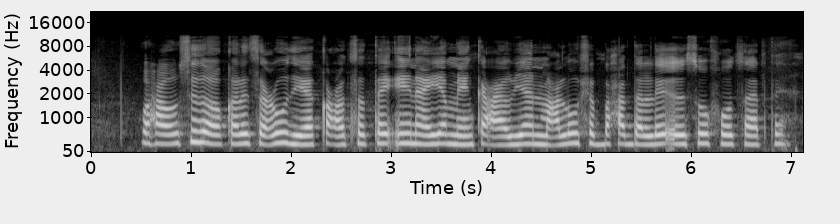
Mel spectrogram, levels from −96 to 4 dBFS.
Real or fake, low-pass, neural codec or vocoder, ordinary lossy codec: real; 10.8 kHz; none; none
